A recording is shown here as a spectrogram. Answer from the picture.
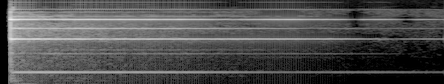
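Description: A single bright metallic chime, a ding sound effect, struck once and ringing out, fading away over about two seconds.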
